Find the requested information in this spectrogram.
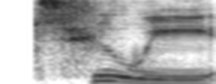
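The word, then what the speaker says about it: Touhy: Now, Chicago has a street uh, a relatively busy street called Tui Avenue. It's spelled t o u h y.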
